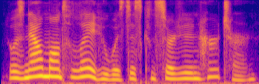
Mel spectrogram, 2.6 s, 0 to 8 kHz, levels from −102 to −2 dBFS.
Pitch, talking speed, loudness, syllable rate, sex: 215 Hz, 230 wpm, -14 LUFS, 6.0 syllables/s, female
